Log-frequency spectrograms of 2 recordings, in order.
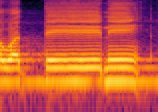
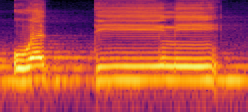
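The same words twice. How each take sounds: First: The vowel after the double t is e. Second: The vowel after the double t is i. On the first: The speaker calls it wrong. "huruf vokal i-nya berubah jadi e" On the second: The speaker calls it right. "Ya mati itu huruf vokalnya adalah i"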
